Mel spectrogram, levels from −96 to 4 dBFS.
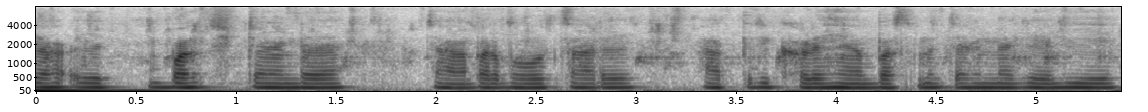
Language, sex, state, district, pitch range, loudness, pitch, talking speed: Hindi, male, Jharkhand, Deoghar, 150-155 Hz, -19 LUFS, 150 Hz, 190 wpm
